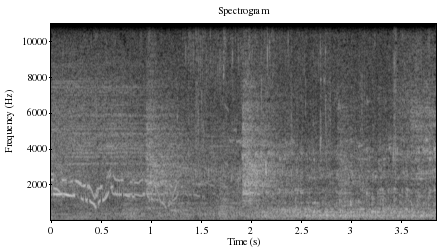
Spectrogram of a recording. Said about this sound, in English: Thank you, sir. I appreciate the boat ride.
